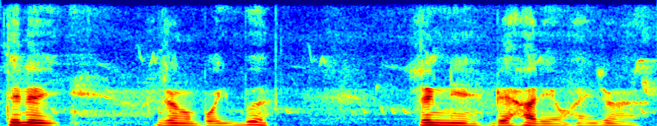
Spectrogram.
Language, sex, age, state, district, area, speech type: Bodo, male, 45-60, Assam, Udalguri, rural, spontaneous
